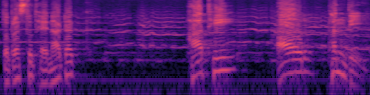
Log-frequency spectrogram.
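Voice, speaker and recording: A man formally introducing a radio drama as announcer, reading a script in a measured, deliberate way. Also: medium pitch, animated. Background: music.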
